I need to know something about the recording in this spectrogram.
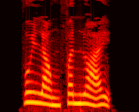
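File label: Vietnamese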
